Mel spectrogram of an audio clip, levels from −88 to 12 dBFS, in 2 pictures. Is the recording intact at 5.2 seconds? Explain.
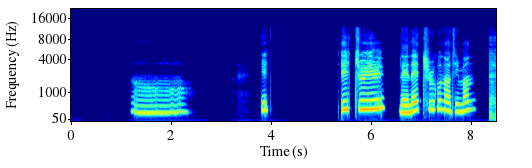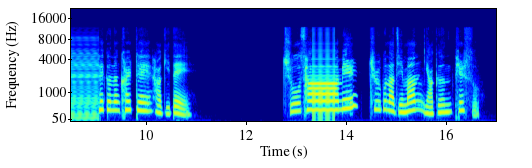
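Yes, the audio at 5.2 seconds is intact, with no dropout, click, distortion or other fault at that point.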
